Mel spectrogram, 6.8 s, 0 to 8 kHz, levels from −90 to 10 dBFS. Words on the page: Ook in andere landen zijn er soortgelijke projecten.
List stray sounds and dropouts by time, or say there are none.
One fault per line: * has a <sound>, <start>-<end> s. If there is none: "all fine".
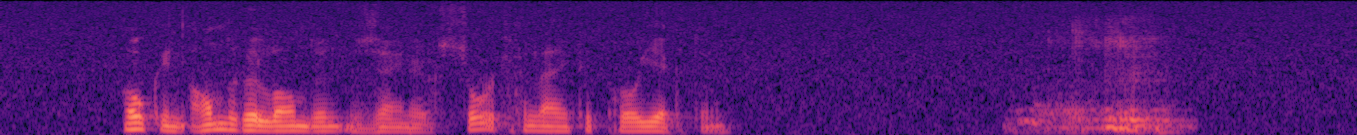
* has a squeak, 5.0-6.0 s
